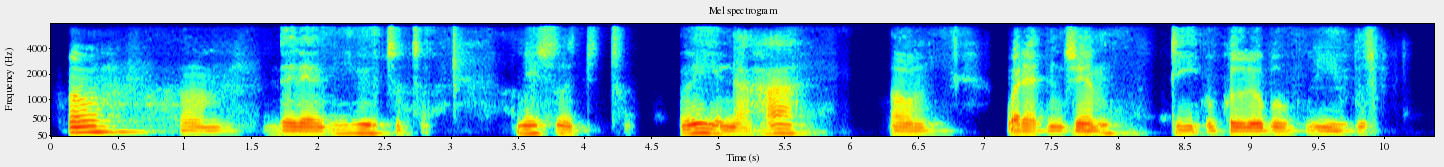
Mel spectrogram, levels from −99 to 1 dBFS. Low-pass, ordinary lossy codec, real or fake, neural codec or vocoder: 7.2 kHz; none; fake; codec, 16 kHz, 1.1 kbps, Voila-Tokenizer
